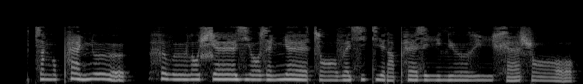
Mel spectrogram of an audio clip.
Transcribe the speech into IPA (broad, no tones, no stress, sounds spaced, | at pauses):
t͡s a ŋ ɔ pʰ æ ɲ ɵː | h ə β ɵː l ɔ ɕ ɛː zʲ ɔː z ɛ ɲ ɛː t͡s ɔː v ɛ sʲ ɵ tʲ ɛ ɾ a pʰ ɛ z iː lʲ ɵː ɣ iː x æ ɬ ɔː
